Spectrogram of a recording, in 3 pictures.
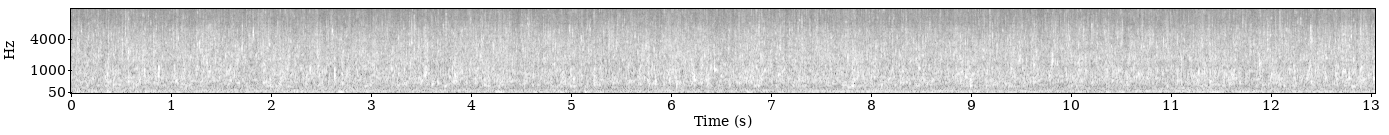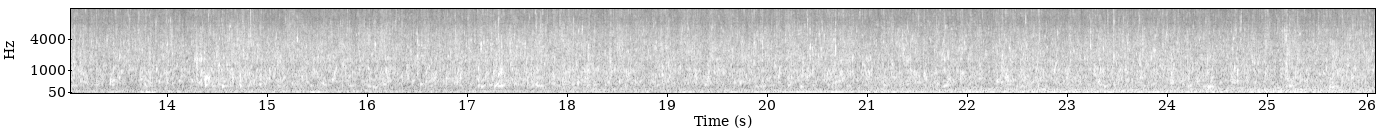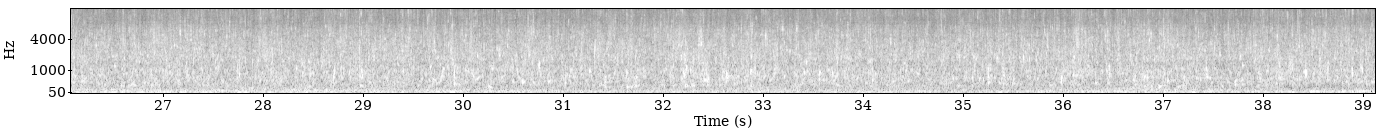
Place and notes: wülfrath, oberdüssler weg, düsselbach
frühjahr 07 nachmittags - fluss der noch kleinen düssel unter autobahnbrücke nahe strasse
Spring 2007 in the late afternoon. The peaceful gurgling of a small river appearing under a long highway bridge nearbye a street
project - :resonanzenen - neanderland soundmap nrw - sound in public spaces - in & outdoor nearfield recordings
